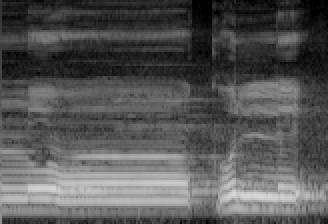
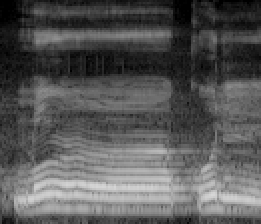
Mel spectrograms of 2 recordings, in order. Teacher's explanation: نون ساکن کے بعد حروف اخفا میں سے کاف آ رہا ہے، اس لیے نون کی آواز کو ناک میں چھپا کر پڑھیں گے، اس کو اخفا کہتے ہیں.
